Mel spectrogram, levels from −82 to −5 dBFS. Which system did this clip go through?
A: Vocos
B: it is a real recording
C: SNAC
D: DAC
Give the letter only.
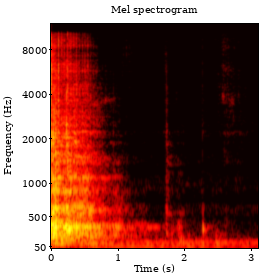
C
